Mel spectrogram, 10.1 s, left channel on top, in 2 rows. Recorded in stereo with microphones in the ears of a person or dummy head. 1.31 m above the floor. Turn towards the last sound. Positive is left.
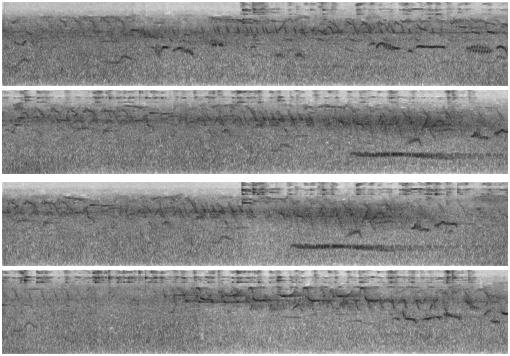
turn(degrees=-65)  # may be behind; listen again after turning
